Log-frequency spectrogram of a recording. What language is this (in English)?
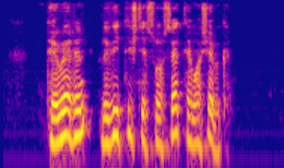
Kurdish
